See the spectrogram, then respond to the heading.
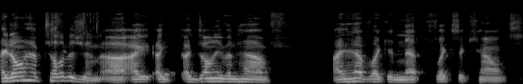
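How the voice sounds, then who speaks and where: A man with an American accent, medium in pitch and moderate in pace, with a bright, sharp tone and very wide pitch swings against a quiet background. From Oklahoma, US. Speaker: actor. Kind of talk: casual interview chat.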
